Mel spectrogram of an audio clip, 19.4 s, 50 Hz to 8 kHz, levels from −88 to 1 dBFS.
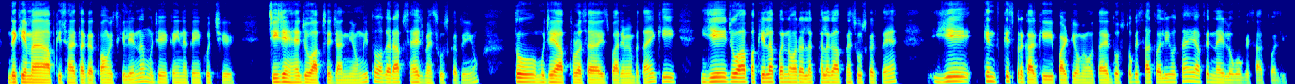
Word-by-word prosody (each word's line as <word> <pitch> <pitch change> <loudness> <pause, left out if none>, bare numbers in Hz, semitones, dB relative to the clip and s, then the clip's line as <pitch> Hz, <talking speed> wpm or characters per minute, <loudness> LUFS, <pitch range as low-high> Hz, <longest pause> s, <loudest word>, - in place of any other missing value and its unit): देखिए 115 +1 +6
मैं 110 -1 +5
आपकी 105 +1 +2
सहायता 105 0 0
कर 105 0 0
पाऊँ 110 0 0
इसके 105 - -9
लिए 110 +1 -1
ना 145 +5 -3
मुझे 120 -4 -4
कहीं 110 0 -5
न 110 -1 -6
कहीं 110 -1 -3
कुछ 110 0 -9 0.7
चीज़ें 130 +1 +6
हैं, 115 0 +1
जो 115 -2 +3
आपसे 105 0 +2
जाननी 100 +1 -3
होंगी 110 +7 -5
तो 150 -1 -2
अगर 125 -1 +1
आप 125 0 +4
सहज 120 -1 -2
महसूस 105 -1 -7
कर 95 - -6
रही 100 +1 -7
हों 130 +7 -11 0.6
तो 130 -2 +5
मुझे 125 0 +2
आप 115 -1 +5
थोड़ा-सा 110 0 +2
इस 105 -1 -3
बारे 105 0 0
में 105 -1 -5
बताएँ 115 +7 -3
कि 150 -2 -3 0.4
ये 145 +3 +5
जो 145 -1 +6
आप 140 0 +7
अकेलापन 130 0 +2
और 125 0 +2
अलग-थलग 120 +1 -1
आप 120 0 +1
महसूस 120 0 -4
करते 120 0 -4
हैं, 140 +3 -3 0.6
ये 150 +2 +2 0.2
किन 155 -3 +1
किस 160 -3 -1
प्रकार 115 -3 +2
की 110 0 -1
पार्टियों 105 +1 0
में 105 - -7
होता 105 0 -4
है? 105 0 0
दोस्तों 110 +3 -5
के 135 - -3
साथ 120 -1 -3
वाली 125 +1 0
होता 130 +4 -5
है 160 0 -3
या 140 -2 -1
फिर 135 - -3
नए 115 -2 -3
लोगों 100 -2 -5
के 95 0 -11
साथ - - -8
वाली? - - -14
120 Hz, 215 wpm, -23 LUFS, 110-130 Hz, 0.7 s, आप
